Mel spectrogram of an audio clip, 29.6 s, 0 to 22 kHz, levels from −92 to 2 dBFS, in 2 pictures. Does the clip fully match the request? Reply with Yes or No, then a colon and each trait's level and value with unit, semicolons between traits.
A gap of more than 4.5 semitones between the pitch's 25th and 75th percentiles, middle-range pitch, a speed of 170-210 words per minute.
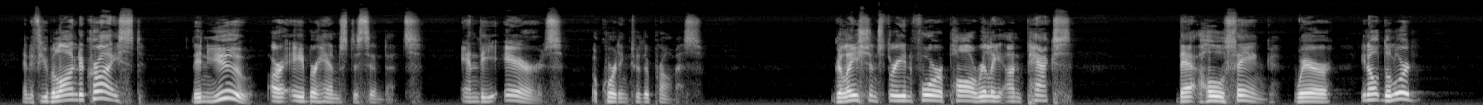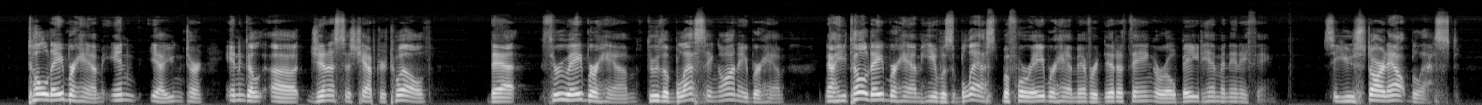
No: average, 5.1 semitones; medium, 160 Hz; average, 155 wpm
